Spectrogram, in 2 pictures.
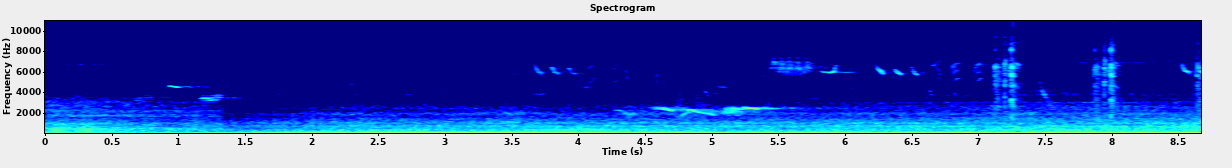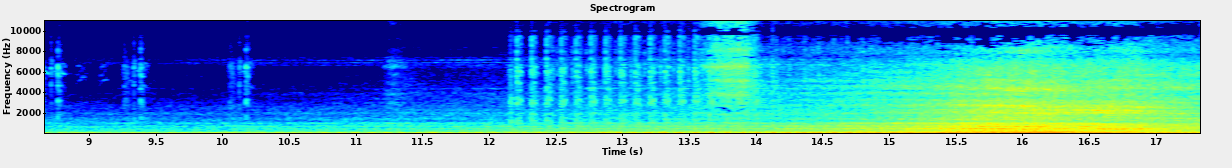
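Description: A train approaching on the main line, growing steadily louder under a low, steady drone. Its wheels clatter in a quickening rhythm as it closes in and reaches its loudest just before passing.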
